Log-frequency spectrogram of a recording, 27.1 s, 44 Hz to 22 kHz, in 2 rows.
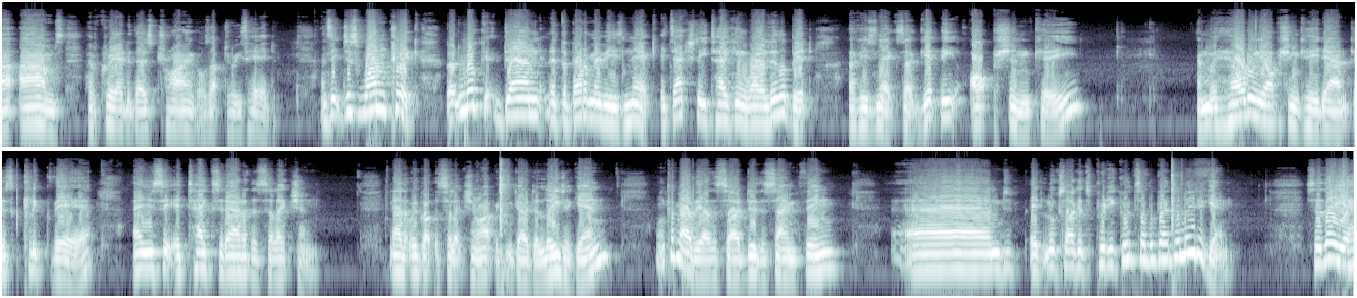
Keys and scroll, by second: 18.9 BackSpace, 25.5 BackSpace.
